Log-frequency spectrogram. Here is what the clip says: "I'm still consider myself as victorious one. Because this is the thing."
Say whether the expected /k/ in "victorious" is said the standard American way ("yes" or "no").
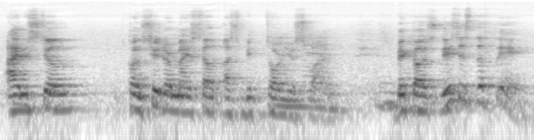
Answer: yes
